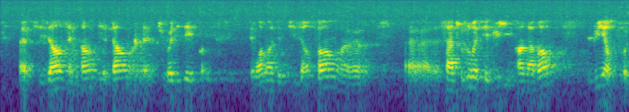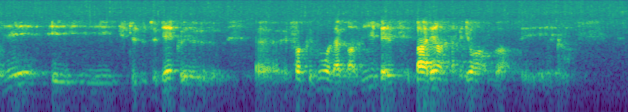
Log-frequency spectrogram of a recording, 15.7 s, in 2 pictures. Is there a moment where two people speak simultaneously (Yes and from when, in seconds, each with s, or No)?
Yes, from 0.9 s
